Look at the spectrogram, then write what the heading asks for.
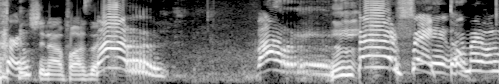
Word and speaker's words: VAR: Okay, for the next word, this is what we call VAR. What? Say it with me. You have to roll your R's Show like that. VAR.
